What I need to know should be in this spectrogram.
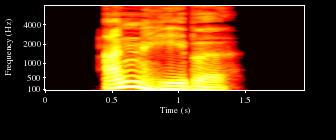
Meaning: inflection of anheben: 1. first-person singular dependent present 2. first/third-person singular dependent subjunctive I
- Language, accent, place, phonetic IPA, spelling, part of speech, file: German, Germany, Berlin, [ˈanˌheːbə], anhebe, verb, De-anhebe.ogg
